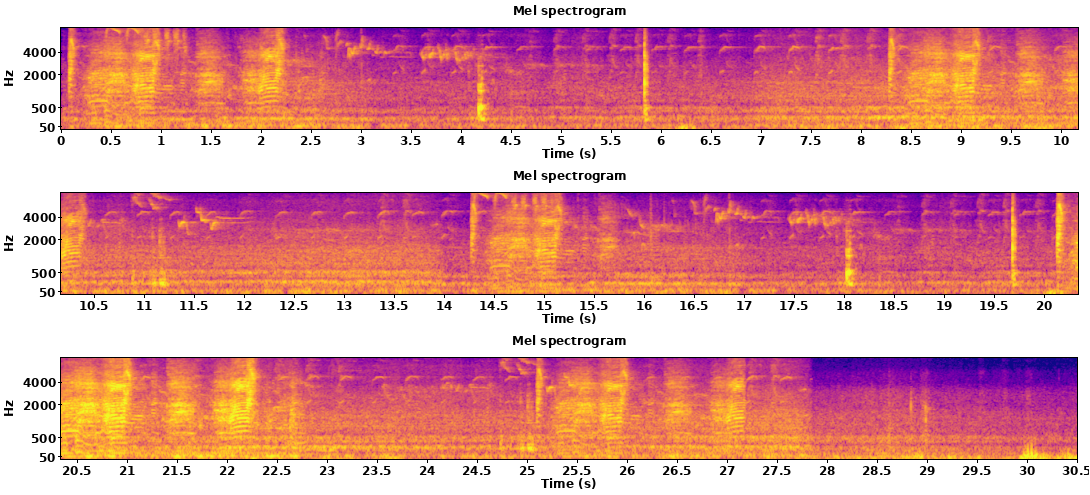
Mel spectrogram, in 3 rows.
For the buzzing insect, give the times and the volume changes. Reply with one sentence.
The buzzing insect can be heard from 0.0 to 30.4 s, at a steady volume.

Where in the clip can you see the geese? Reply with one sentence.
You can hear the geese from 0.1 to 2.6 s, from 8.2 to 10.4 s, from 14.2 to 15.8 s, from 20.1 to 22.8 s and from 25.1 to 27.2 s.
